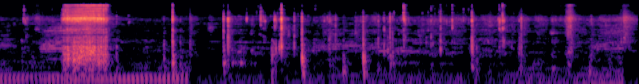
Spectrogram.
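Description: Close-miked chewing: one loud crunching bite about a second in, then quieter wet mouth clicks and chewing.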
